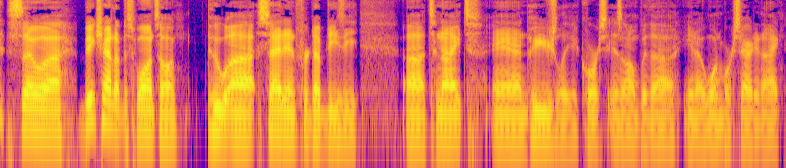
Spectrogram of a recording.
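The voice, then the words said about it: Breathless, out-of-breath speech. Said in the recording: “I'm out of breath. Why am I out of breath? I had to take the stairs all the way up here. I'm still out of breath.”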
